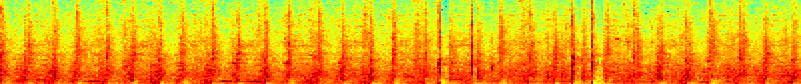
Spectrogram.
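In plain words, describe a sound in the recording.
A wooden loom clacks rhythmically as it is worked by hand.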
